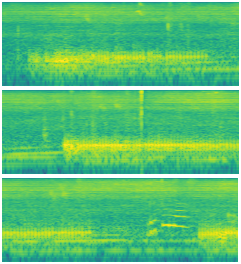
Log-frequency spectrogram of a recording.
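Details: Greta, a gentle female leopard in heat, purrs continuously in low buzzing pulses, with a short quieter pause near four seconds, then resumes strongly; a brief human voice is heard near the end.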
